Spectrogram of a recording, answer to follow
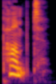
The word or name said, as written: pumped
